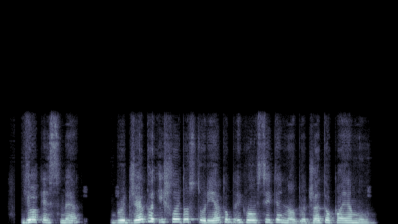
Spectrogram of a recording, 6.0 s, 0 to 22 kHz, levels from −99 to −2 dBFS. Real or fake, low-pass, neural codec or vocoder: fake; 10.8 kHz; codec, 24 kHz, 0.9 kbps, WavTokenizer, medium music audio release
